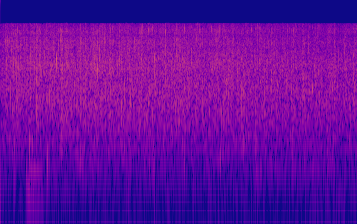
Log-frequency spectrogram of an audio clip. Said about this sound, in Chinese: 鼓掌。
